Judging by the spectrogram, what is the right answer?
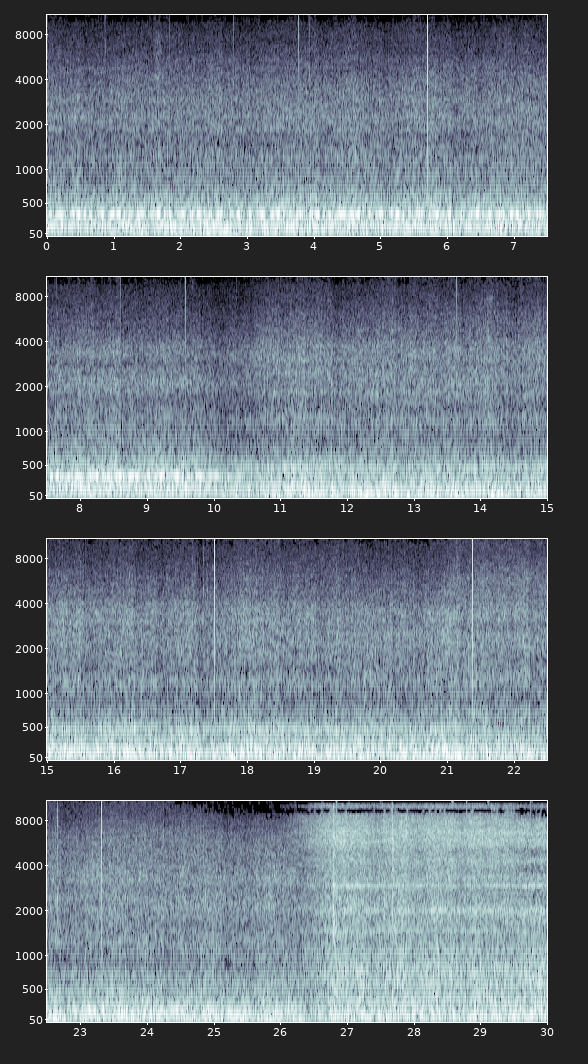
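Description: Claas Lexion combine harvester working, heard from inside the cab: a steady, loud machinery drone with a steady whine over it that stops about ten seconds in. Near the end the sound changes to the combine heard from outside, brighter and with several steady tones.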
